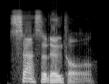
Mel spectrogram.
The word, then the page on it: sacerdotal: British English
